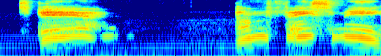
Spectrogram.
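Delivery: booming loud yell, very high, very slow, drawn-out. Calling out a challenge in character: yelling really loud. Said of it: "I'm gonna yell".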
